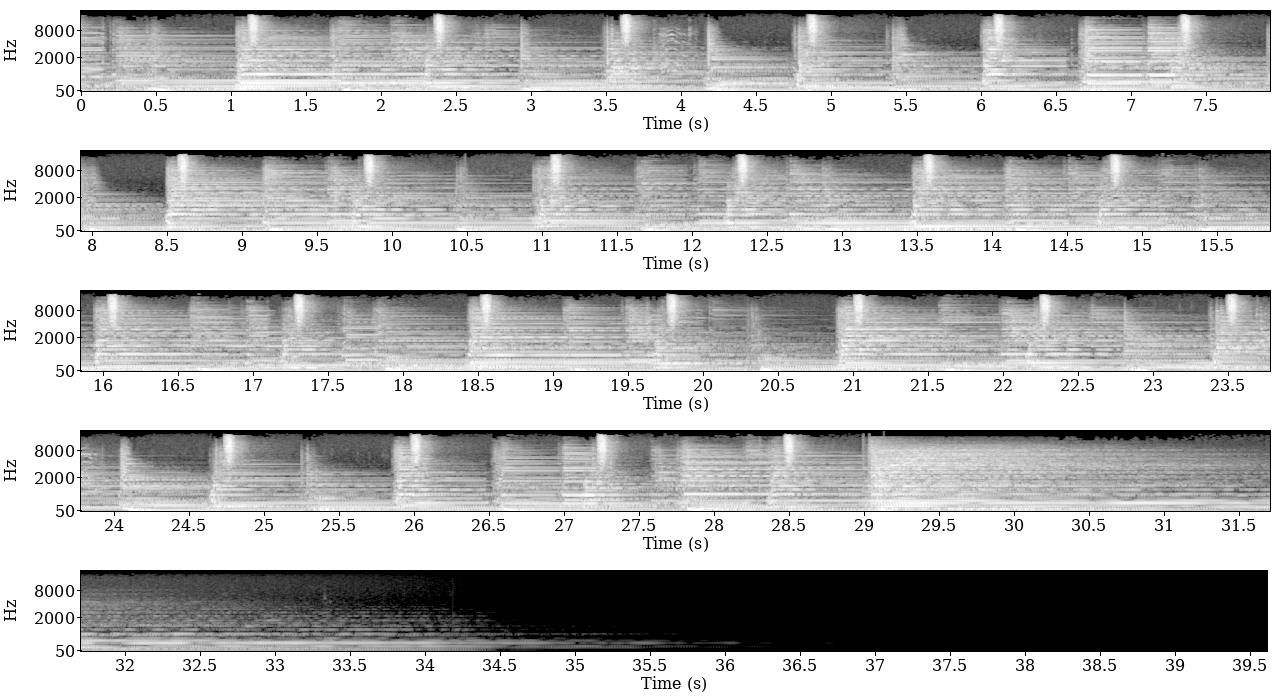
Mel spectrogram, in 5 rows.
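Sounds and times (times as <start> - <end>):
backing track: 0.0 - 34.5.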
